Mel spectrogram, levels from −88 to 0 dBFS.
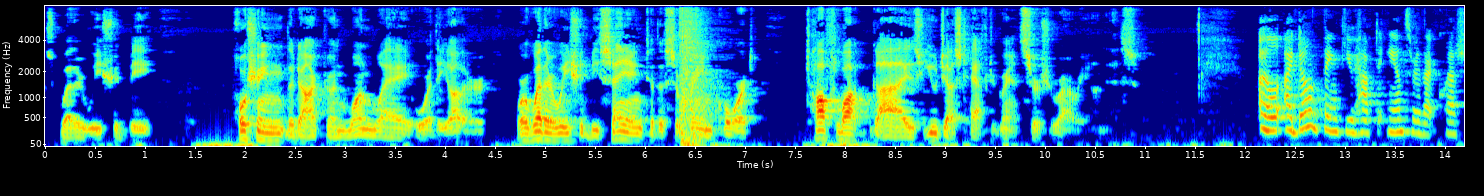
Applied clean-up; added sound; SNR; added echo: classical method Wiener filter.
